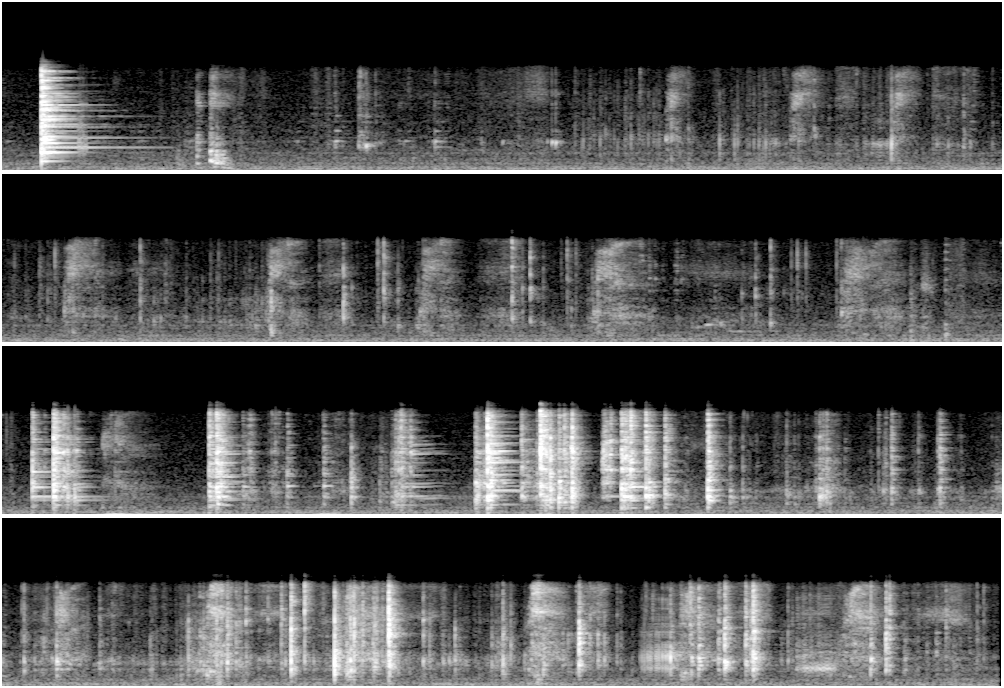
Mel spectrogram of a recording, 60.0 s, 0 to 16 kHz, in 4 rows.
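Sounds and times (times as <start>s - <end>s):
frying pans knocking and scraping: 0.6s - 1.3s
metallic ring: 0.6s - 2.4s.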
